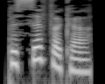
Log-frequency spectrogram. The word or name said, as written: pacifica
